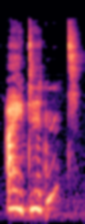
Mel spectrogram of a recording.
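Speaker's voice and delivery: high, surprised princess voice; a startled storybook princess; cartoon princess.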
